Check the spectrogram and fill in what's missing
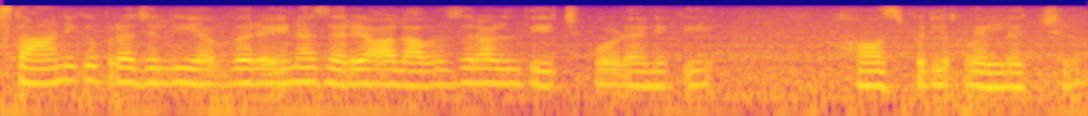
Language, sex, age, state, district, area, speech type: Telugu, female, 45-60, Andhra Pradesh, N T Rama Rao, urban, spontaneous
